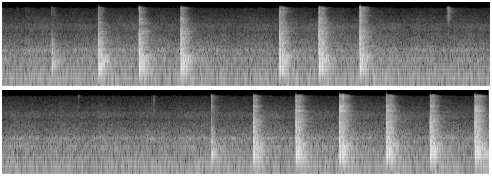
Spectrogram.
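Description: A hammer strikes a sterling silver ingot on a hard surface in crisp, ringing blows, fired in quick bursts of three or four with short pauses, loud and close, with no talking.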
